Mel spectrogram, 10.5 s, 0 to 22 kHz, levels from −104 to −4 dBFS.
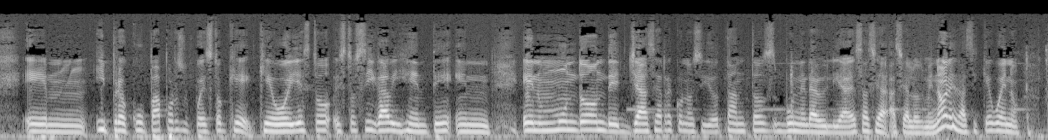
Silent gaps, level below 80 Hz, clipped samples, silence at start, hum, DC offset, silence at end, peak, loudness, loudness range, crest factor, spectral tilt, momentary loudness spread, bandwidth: none; -34 dBFS; under 0.1%; 0 s; none; under 0.1%; 0 s; -6 dBFS; -19 LUFS; 1 LU; 14 dB; -6 dB/octave; 7 LU; 15.5 kHz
